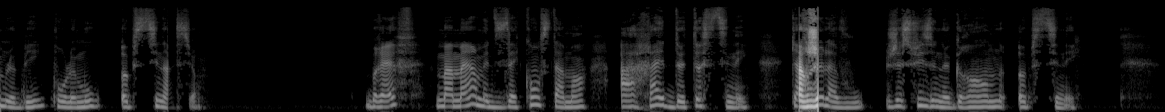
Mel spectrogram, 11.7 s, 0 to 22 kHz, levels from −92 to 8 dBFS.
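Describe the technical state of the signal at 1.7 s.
At 1.7 s the speech and its background noise drop sharply together, by about 24 dB, from 1.67 to 1.77 s, then snap back to full level. This is a sudden gain jump: for roughly a tenth of a second the level stays lowered, with abrupt edges at both ends rather than a fade. The likely cause is a digital gain setting applied instantly from one sample to the next, with no ramp to smooth the change.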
